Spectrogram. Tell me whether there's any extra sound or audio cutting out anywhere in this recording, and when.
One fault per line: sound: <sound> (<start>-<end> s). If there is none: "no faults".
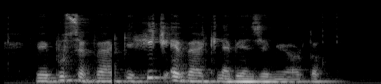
sound: dropout (1.1-1.1 s)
